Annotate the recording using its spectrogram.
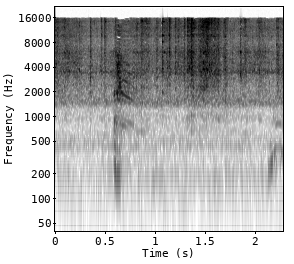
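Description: Dishes and utensils clinking and knocking against each other in irregular light clicks, as in dishwashing at a sink.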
